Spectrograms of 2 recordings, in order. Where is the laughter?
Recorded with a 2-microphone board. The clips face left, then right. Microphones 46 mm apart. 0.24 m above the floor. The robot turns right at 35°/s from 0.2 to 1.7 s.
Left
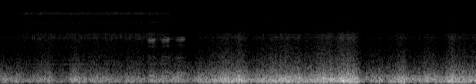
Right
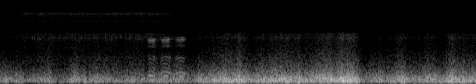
20° right (ahead or behind); by 1.9 s 30° right (ahead or behind).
